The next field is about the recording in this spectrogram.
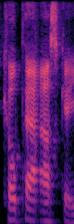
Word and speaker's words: Kopaska: So no further ado, we got Mr. Jeff, is it Kopaska? Did I pronounce that right? – Correct. Kopaska. Yep.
